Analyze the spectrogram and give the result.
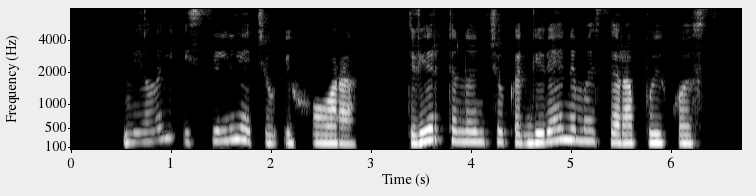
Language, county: Lithuanian, Panevėžys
